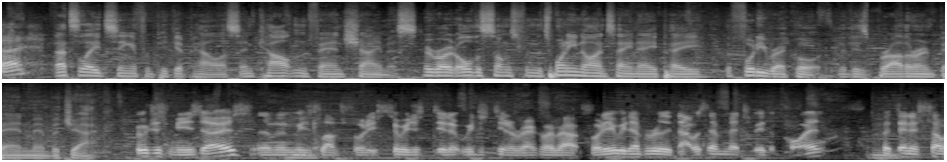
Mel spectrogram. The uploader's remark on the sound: Live on the 27th of December at Shotkickers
